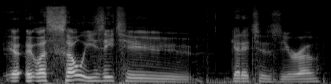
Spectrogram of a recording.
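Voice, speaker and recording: Soft music plays behind a young native Portuguese speaker from Brazil who chats casually while streaming gameplay, with a Brazilian Portuguese accent. His voice sits fairly high and moves at a measured pace. He thinks out loud in a rambling way and keeps restarting his sentences.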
